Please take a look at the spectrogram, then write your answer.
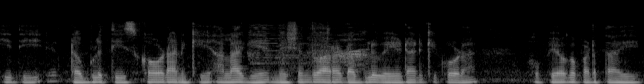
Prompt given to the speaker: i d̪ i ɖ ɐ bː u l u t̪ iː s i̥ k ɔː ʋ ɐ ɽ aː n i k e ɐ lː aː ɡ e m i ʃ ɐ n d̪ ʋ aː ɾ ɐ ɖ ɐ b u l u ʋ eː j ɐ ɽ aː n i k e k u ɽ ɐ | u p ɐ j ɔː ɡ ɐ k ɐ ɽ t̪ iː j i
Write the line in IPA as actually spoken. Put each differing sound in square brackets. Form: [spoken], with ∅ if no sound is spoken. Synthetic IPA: i d̪ i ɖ ɐ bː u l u t̪ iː s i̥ k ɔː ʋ ɐ ɽ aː n i k e ɐ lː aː ɡ e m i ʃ ɐ n d̪ ʋ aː ɾ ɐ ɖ ɐ b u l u ʋ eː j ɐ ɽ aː n i k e k [uː] ɽ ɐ | u p ɐ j ɔː ɡ ɐ [p] ɐ ɽ t̪ [aː] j i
